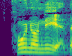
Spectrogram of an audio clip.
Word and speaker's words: koinonia: Koinonia, that's it.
